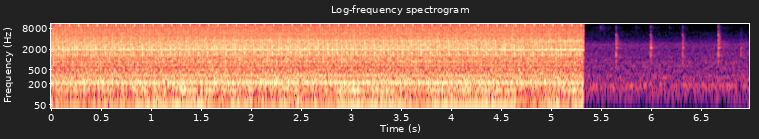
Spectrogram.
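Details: New Kia Rio 4 with 1.6 engine at steady idle: sharp, even tapping about three or four per second over the engine note; piston slap, the same sound the Kia Rio 3 had.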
